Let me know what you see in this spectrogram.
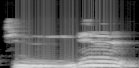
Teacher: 분명히 뒤라고 하는 말과 일이라고 하는 말 사이에는 아무것도 없었는데 분명히 발음할 때 뒷일 이렇게 니은 소리 두 개가 덧납니다. 이러면은 사이소리 현상이 일어난 것입니다.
